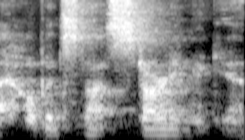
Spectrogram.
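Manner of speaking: quiet whispered muttering. Voicing a character leading two others through the woods: whispering under his breath. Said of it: "he keeps whispering things under his breath".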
